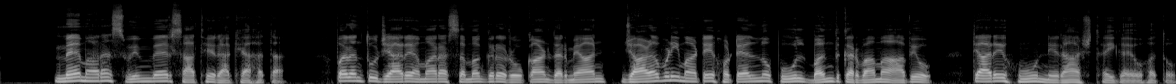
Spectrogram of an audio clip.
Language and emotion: Gujarati, sad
